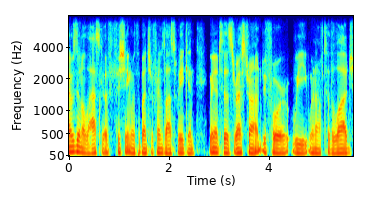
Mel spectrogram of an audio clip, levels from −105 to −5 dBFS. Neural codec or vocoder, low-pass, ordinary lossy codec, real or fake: none; 7.2 kHz; Opus, 32 kbps; real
